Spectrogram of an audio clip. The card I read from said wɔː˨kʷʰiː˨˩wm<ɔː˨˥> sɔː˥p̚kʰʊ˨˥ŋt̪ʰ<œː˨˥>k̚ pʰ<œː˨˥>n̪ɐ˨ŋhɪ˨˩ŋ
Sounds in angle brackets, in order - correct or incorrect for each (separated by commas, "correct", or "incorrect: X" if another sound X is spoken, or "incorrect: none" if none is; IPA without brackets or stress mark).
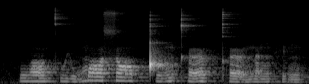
incorrect: ɔː˥, correct, incorrect: œː˨˩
